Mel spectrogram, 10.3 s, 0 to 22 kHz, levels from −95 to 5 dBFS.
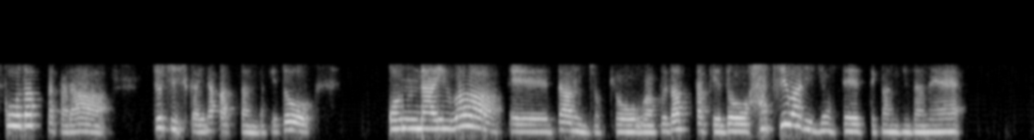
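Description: G.729 codec damage runs through the whole clip: the speech is rebuilt from a vocal tract filter, a pitch predictor and a few pulses per frame, so it sounds plainly rough and synthetic, and nothing above 3.8 kHz survives. That points to G.729A at 8 kbit/s.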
